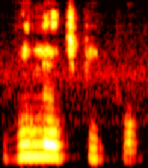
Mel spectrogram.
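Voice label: "village people", Nigerian Pidgin, female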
